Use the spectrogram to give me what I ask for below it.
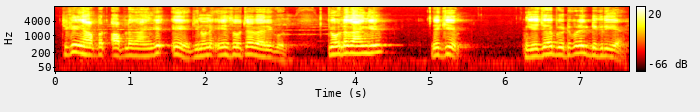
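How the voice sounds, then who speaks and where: Man teaching a worksheet, fairly high voice. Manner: patient, asks questions and answers them himself. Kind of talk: explaining a school worksheet.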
